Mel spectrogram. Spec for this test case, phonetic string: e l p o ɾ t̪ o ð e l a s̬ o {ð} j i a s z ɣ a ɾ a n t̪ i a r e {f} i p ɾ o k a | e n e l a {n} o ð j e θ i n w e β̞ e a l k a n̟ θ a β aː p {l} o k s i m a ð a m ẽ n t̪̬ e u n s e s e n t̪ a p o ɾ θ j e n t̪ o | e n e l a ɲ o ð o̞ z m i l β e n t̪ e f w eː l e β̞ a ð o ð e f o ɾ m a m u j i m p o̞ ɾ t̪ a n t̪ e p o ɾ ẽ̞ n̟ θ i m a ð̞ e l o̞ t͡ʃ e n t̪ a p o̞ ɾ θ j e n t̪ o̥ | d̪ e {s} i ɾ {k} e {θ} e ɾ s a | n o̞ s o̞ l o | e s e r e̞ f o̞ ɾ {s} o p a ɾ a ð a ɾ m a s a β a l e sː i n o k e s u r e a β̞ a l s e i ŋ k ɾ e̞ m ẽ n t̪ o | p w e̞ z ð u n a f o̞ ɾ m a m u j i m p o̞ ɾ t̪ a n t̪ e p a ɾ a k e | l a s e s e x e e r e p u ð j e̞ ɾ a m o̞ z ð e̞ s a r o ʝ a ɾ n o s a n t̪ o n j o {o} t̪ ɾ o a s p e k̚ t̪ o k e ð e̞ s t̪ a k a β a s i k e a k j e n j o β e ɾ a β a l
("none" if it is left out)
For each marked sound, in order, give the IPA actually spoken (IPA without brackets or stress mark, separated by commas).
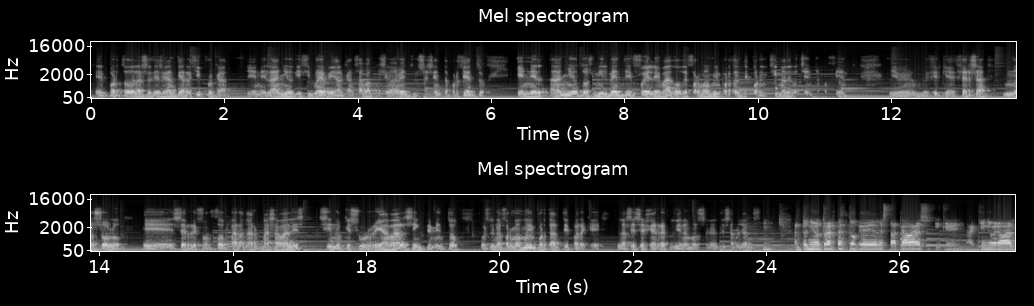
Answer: θ, θ, ɲ, ɾ, θ, k, θ, θ, o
